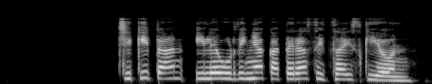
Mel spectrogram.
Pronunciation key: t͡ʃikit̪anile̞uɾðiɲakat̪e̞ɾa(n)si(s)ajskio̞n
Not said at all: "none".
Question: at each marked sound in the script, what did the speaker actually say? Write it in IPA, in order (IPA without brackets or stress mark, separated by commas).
none, t͡s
